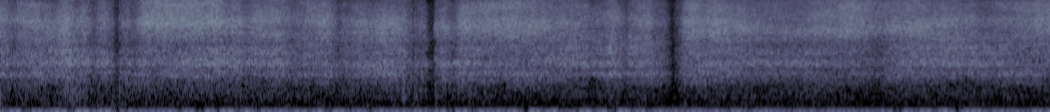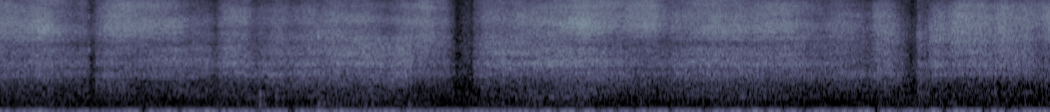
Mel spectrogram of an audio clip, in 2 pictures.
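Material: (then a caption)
Paper. A full white embossed paper toilet roll is held in both hands close to the microphone while its outer surface is rubbed with palms and fingertips. The result is a steady, soft scratchy rustling with a bright hiss, over a faint low hum.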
